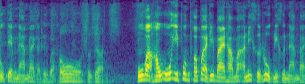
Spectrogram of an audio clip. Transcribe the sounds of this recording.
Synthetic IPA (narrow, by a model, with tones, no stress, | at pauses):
uː˥˩p̚li˧˩mnaː˧mdaː˥˩jkɔː˧˩ɯː˨˦waː˧˩ʔoː˧su˨˩t̪̚jɔ̰ː˧˩t̪̚ | huː˨˦waː˧˩ɦa˧˥˩wʔuː˦˥ʔiː˧˥˩pu˧˩əmpʰɔː˧pɤː˧˩˨ʔt̪ʰiː˦˥˩baː˧jt̪ʰaː˧mwaː˥˩ʔa˧nːiː˦˥kʰɯː˧ɾuː˥˩p̚niː˦˥kʰɯː˧naː˧mdaː˥˩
